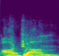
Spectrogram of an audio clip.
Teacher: The reason it comes ajan is because the a stays the same. A ch between vowels becomes a J sound.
